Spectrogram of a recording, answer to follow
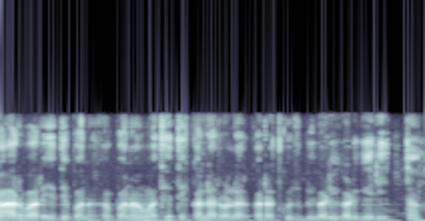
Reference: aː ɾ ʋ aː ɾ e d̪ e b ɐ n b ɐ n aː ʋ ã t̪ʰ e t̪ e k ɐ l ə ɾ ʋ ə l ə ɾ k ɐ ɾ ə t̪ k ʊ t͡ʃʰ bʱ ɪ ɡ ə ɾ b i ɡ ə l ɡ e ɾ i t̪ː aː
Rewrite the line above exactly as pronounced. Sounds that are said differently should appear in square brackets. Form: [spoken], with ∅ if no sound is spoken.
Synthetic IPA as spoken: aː ɾ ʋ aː ɾ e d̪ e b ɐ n b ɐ n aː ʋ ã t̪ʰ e t̪ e k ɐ l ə ɾ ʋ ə l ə ɾ k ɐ ɾ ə t̪ k ʊ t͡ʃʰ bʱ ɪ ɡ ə [ɽ] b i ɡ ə [ɽ] ɡ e ɾ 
